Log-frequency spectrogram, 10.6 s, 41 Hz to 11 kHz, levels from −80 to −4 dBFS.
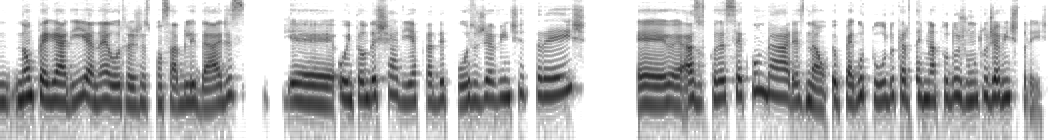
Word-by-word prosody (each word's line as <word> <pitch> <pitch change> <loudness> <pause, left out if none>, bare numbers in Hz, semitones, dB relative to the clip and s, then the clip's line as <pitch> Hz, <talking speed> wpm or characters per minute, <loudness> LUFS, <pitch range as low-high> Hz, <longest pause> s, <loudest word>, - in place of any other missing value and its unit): não 220 +3 +4
pegaria, 205 0 +3
né, 200 +1 0
outras 180 -2 -1
responsabilidades, 180 +4 -2 0.4
eh, 185 -3 +3
ou 220 - +3
então 210 +1 0
deixaria 230 -4 -1
para 195 -1 -5
depois 195 -1 -3
do - - -3
dia 220 0 0
23, 250 - -1 0.5
eh, 175 0 +2
as 200 -2 +2
coisas 220 +2 0
secundárias, 240 -4 0
não, 160 -7 0
eu 205 - +3
pego 205 +4 0
tudo 205 -2 -3
e - - -19
quero 225 -5 -1
terminar 210 -2 +1
tudo 225 +2 0
junto 210 +3 -1
dia 230 0 +4
23. 230 +2 -3
205 Hz, 165 wpm, -23 LUFS, 185-235 Hz, 0.5 s, não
